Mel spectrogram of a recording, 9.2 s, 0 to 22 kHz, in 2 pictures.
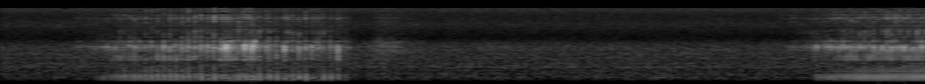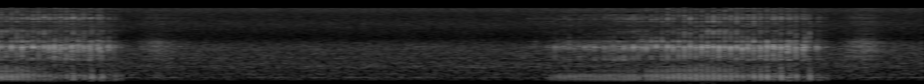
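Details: Person falling asleep: three loud, rumbling snores on the in-breath about 3.5 seconds apart, roughly 17 breaths a minute, with quiet breathing between; snoring.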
